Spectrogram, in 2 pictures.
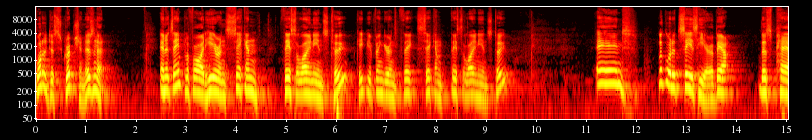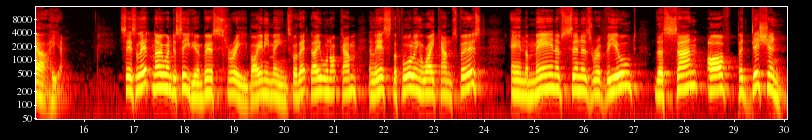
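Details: Adult male speaker; typical speech.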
